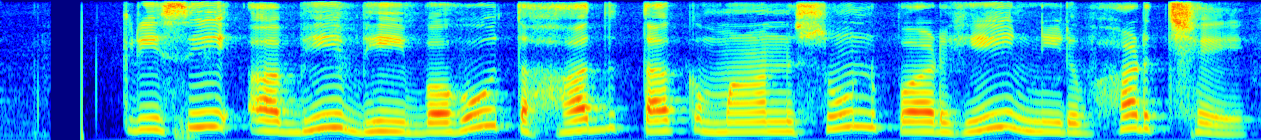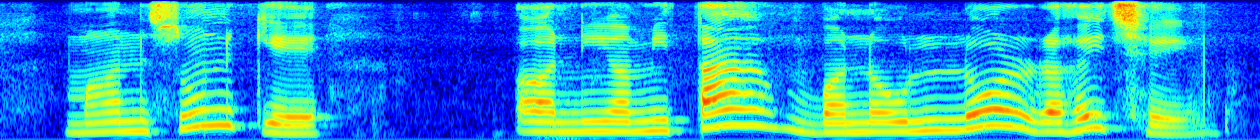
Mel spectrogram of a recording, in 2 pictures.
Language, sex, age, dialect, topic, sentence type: Maithili, female, 56-60, Angika, agriculture, statement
